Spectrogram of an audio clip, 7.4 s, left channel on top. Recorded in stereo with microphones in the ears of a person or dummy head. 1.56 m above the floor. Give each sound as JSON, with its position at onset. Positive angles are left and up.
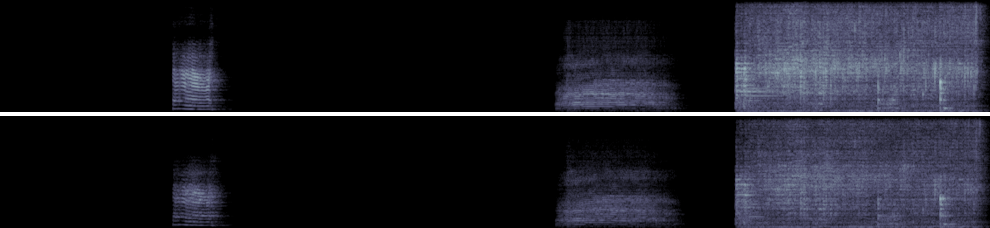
{"t": 1.3, "sound": "breathing", "side_deg": 60, "distance_m": 0.9}
{"t": 4.2, "sound": "a cat meowing", "side_deg": 15, "distance_m": 0.8}
{"t": 5.5, "sound": "frying", "side_deg": 30, "distance_m": 0.6}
